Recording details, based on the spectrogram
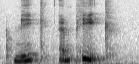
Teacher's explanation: Meek and peak, same thing. You have an m, which is a bilabial, and p, which is a bilabial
